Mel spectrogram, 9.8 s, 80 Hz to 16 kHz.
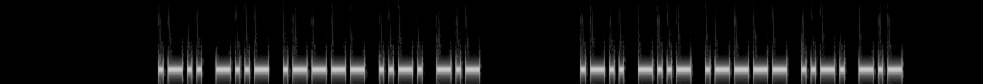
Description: Morse code, heard as a keyed tone, about 25 wpm, 700 Hz. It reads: LX1FK LX1FK
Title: DXCC-100 Call Signs - 5 Characters - Repeated 2x - 25wpm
